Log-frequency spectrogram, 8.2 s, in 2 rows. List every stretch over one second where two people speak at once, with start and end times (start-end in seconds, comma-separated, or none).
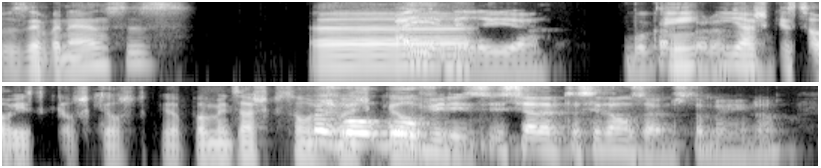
none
